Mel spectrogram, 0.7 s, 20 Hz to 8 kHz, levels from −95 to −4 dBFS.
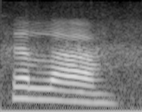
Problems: none marked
